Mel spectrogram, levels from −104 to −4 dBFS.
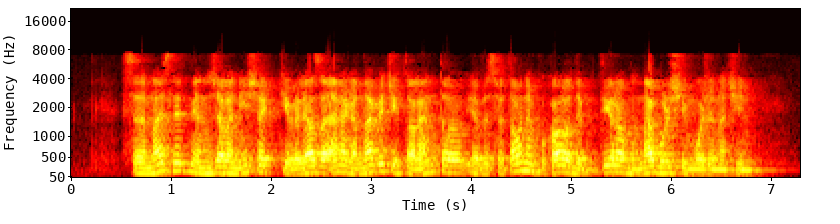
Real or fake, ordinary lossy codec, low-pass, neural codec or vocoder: real; AAC, 32 kbps; 7.2 kHz; none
